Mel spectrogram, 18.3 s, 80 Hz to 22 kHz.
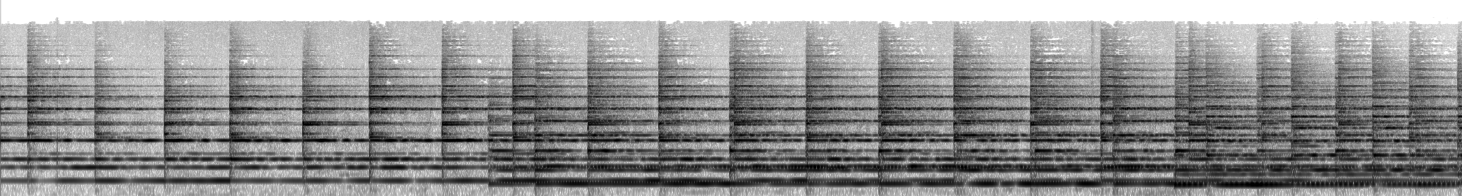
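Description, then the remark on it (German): The bells of the Maria Heimsuchung parish church in Kogelhof, on a hillside in the upper Feistritz valley in eastern Styria, Austria, ring at 12 noon, steadily and loudly with a regular rhythm of strikes, their overlapping tones sustaining and blending, with a deeper bell joining partway through and no voices. “Es ist 12 Uhr. Sie hören die Glocken der Pfarrkirche Maria Heimsuchung in Kogelhof in der Oststeiermark.”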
